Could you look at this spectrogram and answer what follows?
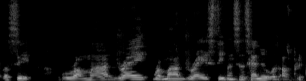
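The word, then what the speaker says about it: Ramondre Stevenson: Uh uh Ramande Ramande Stevenson. Did I say it right? Let's see. Ramandre Ramandre Stevenson.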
